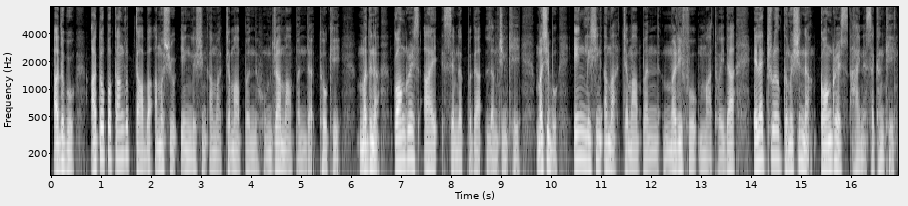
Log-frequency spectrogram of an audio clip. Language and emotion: Manipuri, neutral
